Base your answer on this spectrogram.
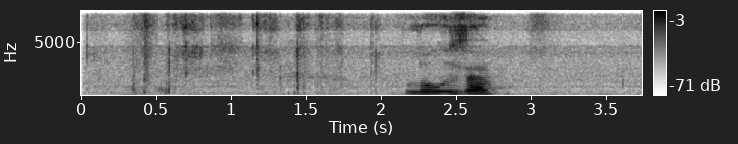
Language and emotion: Russian, neutral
